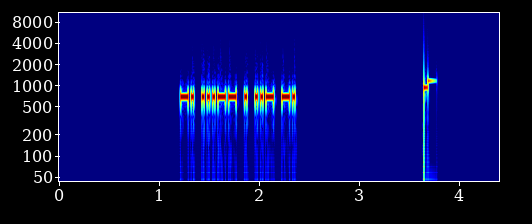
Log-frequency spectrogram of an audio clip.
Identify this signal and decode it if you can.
Morse code, heard as a keyed tone, about 41 wpm, 700 Hz. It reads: N3EUN
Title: USA Call Signs - 5 Characters - 8x Character Spacing - 45wpm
